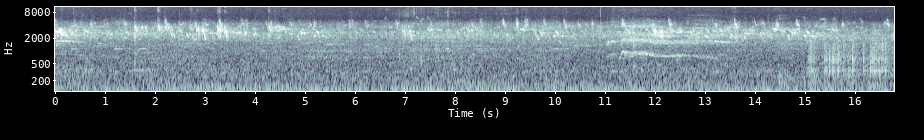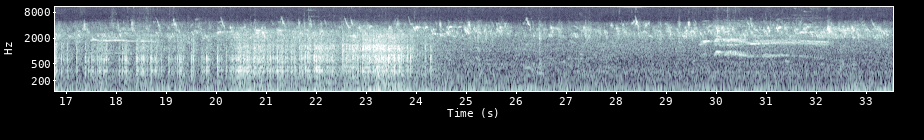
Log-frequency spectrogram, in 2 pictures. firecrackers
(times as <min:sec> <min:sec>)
0:15.2 0:24.6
